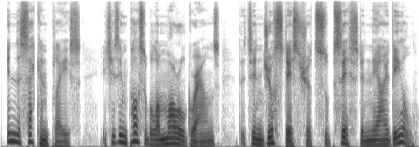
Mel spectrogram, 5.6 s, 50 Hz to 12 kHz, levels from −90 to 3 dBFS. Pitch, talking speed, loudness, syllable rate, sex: 115 Hz, 180 wpm, -19 LUFS, 5.7 syllables/s, male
